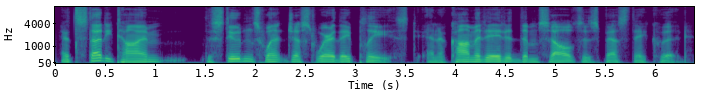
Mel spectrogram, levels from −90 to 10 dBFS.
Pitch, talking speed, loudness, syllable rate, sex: 105 Hz, 160 wpm, -22 LUFS, 4.4 syllables/s, male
